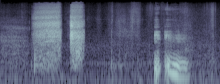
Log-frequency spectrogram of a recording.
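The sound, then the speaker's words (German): Someone blows their nose twice, a long harsh rushing burst followed by a shorter one, then a brief sharp sniff and a low voiced grunt; fairly loud, with no talking. “Okay, ich muss mir ganz kurz die Nase putzen.”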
